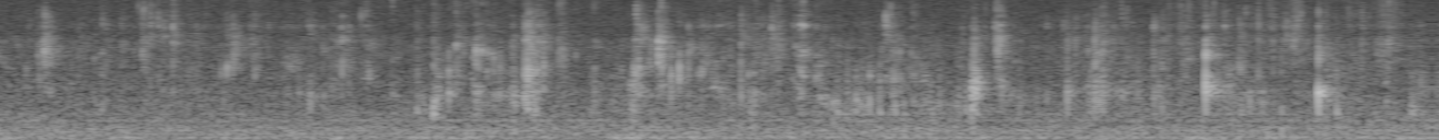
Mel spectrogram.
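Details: Indoors in Washington DC, a male Pembroke Welsh Corgi named Momo chews a whole wheat taco shell with cucumber and ground beef, giving a steady run of sharp crunching clicks, roughly two bites a second, over a quiet room hum.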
